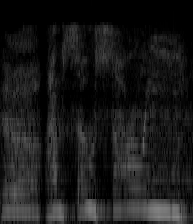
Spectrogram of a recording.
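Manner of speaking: mock apology. Man caught joking apologizes to pastor, slow aghast sorry. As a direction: gasp then plead sorry, wide-eyed.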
